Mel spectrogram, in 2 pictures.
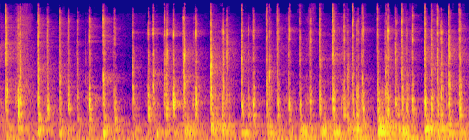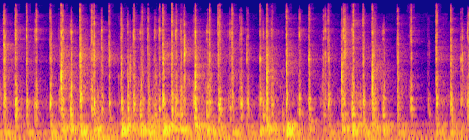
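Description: Steady typing on an Amazon Basics keyboard, a dense run of quick, close key clicks and clacks with an even rhythm and no talking.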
